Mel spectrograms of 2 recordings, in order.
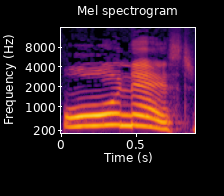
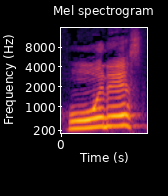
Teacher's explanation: The word honest has a vowel sound O, though its spelling begins with the consonant H. कोई फर्क नहीं पड़ता कि ये ऐसे स्टार्ट हो रहा है.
